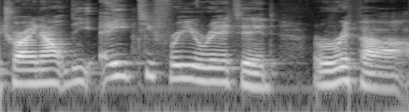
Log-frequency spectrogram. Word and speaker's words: Ripart: In this video today, we are going to be trying out the 83 rated Ripart. I'm presuming I don't pronounce the T since it's a French name.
